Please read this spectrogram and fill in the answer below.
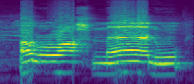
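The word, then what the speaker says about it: الرحمن: মা নুন পেশ নু আর রহমানু কিন্তু যখন আমরা এখানে থেমে যাব গোল চিহ্নর জায়গায় তখন নুনটা সাকিন হয়ে যাবে আর রহমান এরকম উচ্চারণ হবে আর রহমান পরের আইনে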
